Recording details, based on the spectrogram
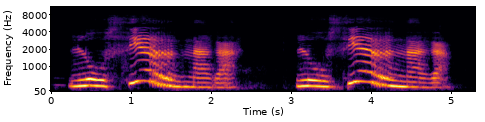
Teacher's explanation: Luciérnaga tiene su sílaba tónica en cier, correspondiente a la antepenúltima sílaba. Le colocamos tilde porque esta palabra es una palabra esdrújula, cuya acentuación o sílaba tónica se encuentra en la antepenúltima sílaba.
